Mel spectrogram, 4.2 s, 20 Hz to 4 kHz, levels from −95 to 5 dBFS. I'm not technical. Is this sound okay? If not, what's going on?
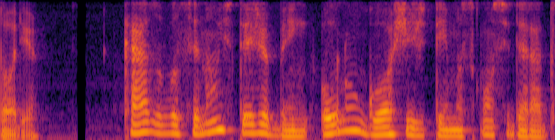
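Yes, no faults here.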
